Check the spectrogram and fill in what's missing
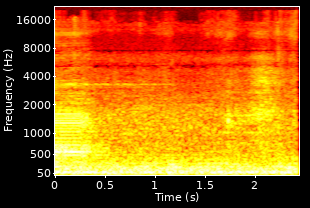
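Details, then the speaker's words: A talking arm blood pressure monitor, with speech output, checking the speaker's mother: low steady buzzing hum of the pump motor inflating the cuff. Reading given afterwards: 168/102, pulse 82, moderate hypertension. "तो again मैं press करूंगा तो आप ये देखिए एक vibration सा सुन रहे हैं यह आपको बता रहा है कि मैं इसका मोटर चल रहा है"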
